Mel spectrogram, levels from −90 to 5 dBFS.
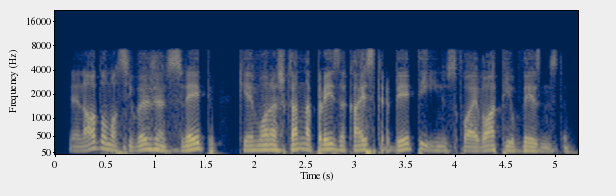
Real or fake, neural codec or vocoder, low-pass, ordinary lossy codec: fake; codec, 16 kHz, 0.5 kbps, X-Codec, HuBERT features, trained on balanced general audio; 7.2 kHz; none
